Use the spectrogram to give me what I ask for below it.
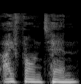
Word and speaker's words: iPhone X: The iPhone X, pronounced iPhone 10, was released in 2017 to celebrate the 10th anniversary of the iPhone.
